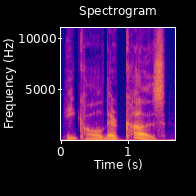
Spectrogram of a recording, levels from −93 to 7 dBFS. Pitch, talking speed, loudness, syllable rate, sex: 125 Hz, 140 wpm, -18 LUFS, 3.5 syllables/s, male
